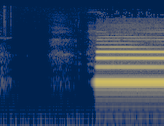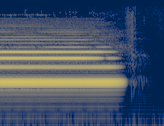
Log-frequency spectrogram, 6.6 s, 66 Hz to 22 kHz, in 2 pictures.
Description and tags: Part of the Good-sounds dataset of monophonic instrumental sounds.
instrument::clarinet
note::B
octave::4
midi note::59
good-sounds-id::3300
